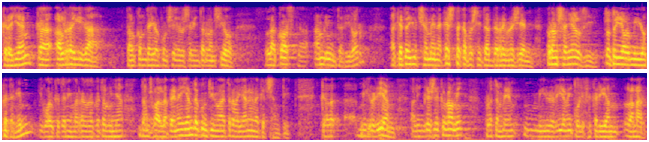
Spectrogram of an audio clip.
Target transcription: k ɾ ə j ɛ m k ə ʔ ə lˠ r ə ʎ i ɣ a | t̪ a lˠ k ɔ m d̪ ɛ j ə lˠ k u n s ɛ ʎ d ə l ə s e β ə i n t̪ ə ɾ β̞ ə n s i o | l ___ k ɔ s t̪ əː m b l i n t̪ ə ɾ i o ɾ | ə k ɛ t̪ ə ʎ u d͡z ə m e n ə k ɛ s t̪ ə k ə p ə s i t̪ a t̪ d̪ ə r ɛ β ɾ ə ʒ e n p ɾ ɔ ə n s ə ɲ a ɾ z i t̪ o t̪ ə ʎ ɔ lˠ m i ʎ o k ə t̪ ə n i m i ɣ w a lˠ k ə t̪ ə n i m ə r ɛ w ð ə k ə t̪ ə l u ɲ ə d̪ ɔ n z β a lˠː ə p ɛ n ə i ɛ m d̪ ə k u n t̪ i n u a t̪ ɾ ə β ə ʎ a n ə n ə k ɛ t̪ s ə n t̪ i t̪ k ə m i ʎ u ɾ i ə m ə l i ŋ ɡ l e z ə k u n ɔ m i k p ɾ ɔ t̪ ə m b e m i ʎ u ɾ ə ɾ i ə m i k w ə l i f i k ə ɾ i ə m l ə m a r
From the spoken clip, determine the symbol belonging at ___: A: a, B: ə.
B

